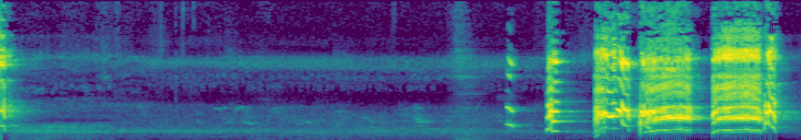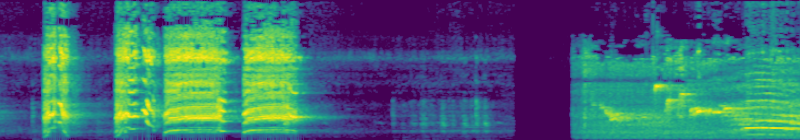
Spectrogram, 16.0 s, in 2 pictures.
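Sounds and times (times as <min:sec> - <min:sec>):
bird calling loudly: 0:05.0 - 0:11.3.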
